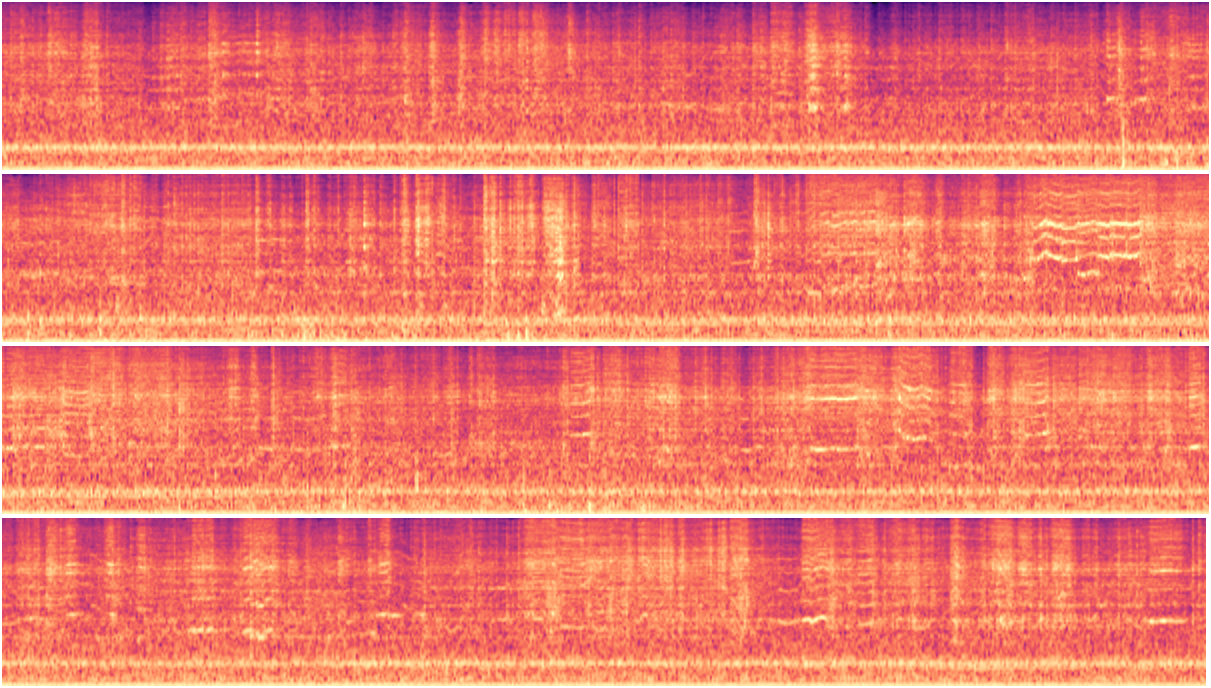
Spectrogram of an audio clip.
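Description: Fiber laser engraving steel: a high fizzing hiss from the beam on the metal that swells and fades as the beam moves, over a steady low hum from the machine.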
